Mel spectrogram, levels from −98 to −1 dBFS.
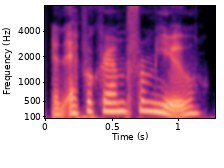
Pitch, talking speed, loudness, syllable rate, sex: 195 Hz, 190 wpm, -16 LUFS, 5.3 syllables/s, female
